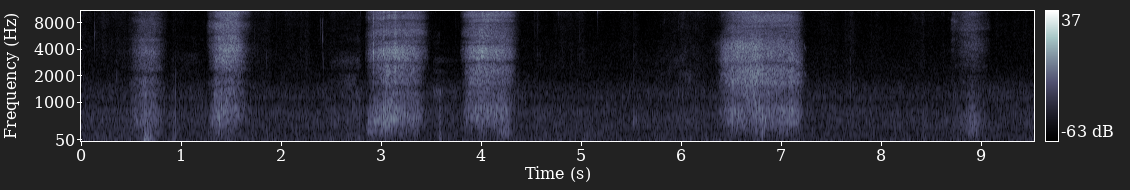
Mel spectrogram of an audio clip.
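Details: Adult female: about six sharp, airy sneezes, some short and some longer and forceful, with a barky edge, separated by quiet pauses; repeated sneezing.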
